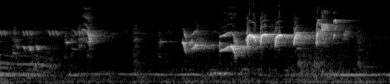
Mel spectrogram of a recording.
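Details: Captive Orange-headed thrush in an aviary: a few faint thin whistles, then a loud hurried phrase of bright, rising, chattering notes. A steady low hum sounds throughout.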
